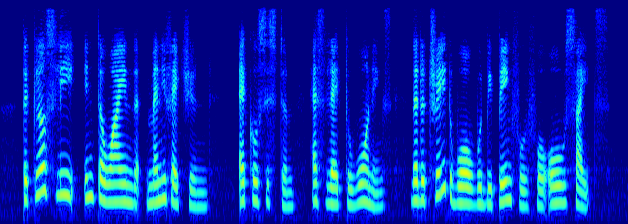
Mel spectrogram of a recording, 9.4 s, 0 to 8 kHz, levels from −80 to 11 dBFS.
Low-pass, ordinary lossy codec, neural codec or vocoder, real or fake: 7.2 kHz; MP3, 32 kbps; codec, 16 kHz, 0.2 kbps, FocalCodec; fake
